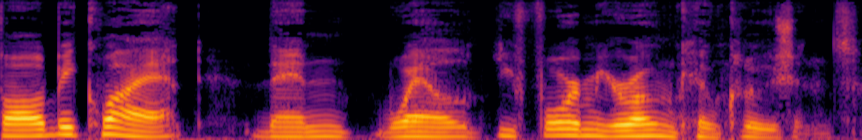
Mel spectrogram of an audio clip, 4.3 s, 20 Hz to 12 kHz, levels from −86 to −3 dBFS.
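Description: No technical faults can be heard anywhere in the speech, so there is nothing to describe in time order.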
